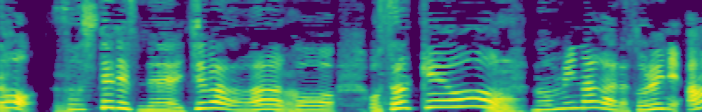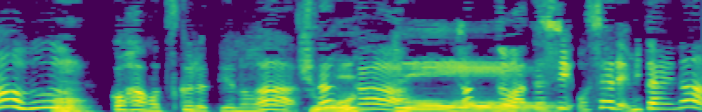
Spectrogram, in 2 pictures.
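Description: Her pitch high and swinging very widely, a woman speaks at a fairly slow pace. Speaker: voice actor. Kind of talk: casual radio talk. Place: studio.

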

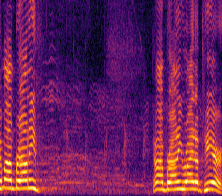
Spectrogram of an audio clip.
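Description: The man's tone is animated and upbeat. He speaks at a fairly slow pace. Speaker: corporate comedian and emcee. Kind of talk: stand-up emcee act with audience banter and a scripted product pitch. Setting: stage with live audience at a conference. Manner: animated, upbeat, playful showman patter; tongue-in-cheek. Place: stage.

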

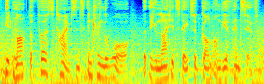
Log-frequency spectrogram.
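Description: Over clear music in the background, a man with a British accent and a fairly low pitch talks at a fairly quick pace with lively intonation. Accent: British, received pronunciation. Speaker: voice actor. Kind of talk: documentary narration. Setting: studio. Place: studio.

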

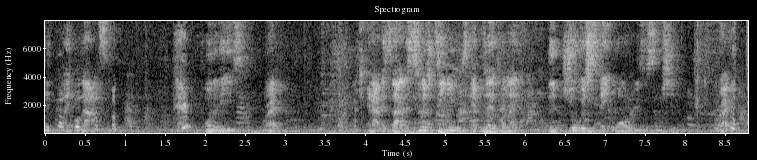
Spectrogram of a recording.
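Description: A man talks at a fairly slow pace with long, frequent pauses. Audible room echo and loud background noise surround him. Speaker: stand-up comedian. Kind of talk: stand-up comedy set, crude raunchy jokes to a live club crowd. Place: bar. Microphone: camera far.

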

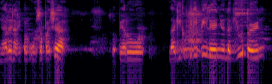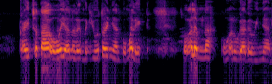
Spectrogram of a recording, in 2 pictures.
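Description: Long, frequent pauses and big swings in loudness from a man at a moderate pace. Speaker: barangay official narrating CCTV footage. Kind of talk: video commentary.

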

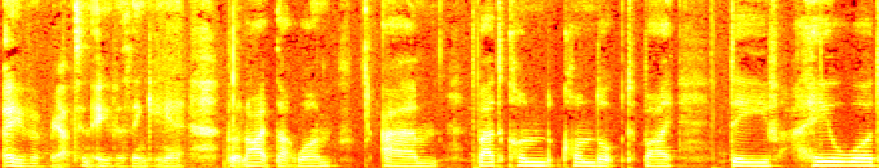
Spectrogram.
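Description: A woman with a very deep, low voice speaks very slowly and with fairly even intonation over light background noise. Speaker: comic book reviewer. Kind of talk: casual review chat. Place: home room. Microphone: phone near.

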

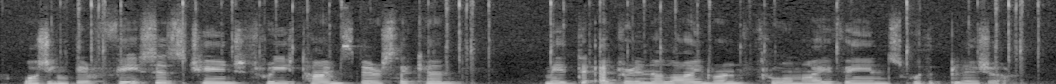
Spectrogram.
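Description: At a fairly slow pace, the voice sits at a low-to-middle pitch. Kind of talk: courtroom speech. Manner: cold, gloating, menacing.

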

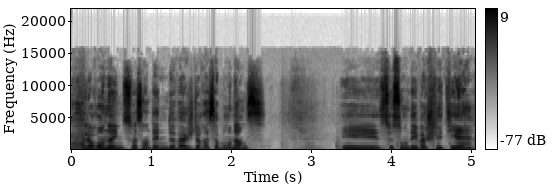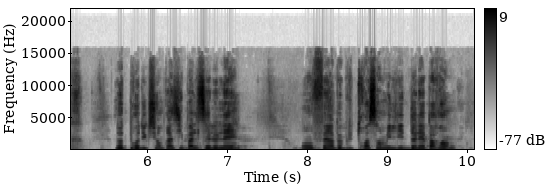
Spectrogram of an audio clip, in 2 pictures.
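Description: A woman talks fairly quickly at a medium pitch with ordinary pitch variation. She leaves long, frequent pauses. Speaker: dairy farmer. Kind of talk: casual interview.

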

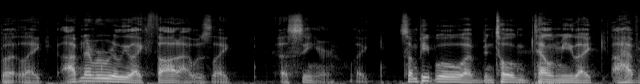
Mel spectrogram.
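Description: A man talks at a moderate pace. His pitch varies in an ordinary way.

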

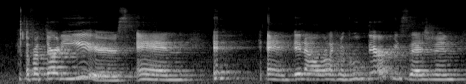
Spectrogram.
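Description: A woman speaking at a very slow pace, with noticeable background noise. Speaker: YouTuber, stuttering advocate. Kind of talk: casual talk to camera.

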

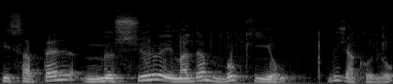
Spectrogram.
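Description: Very slow in pace, this somewhat breathy voice has a dark, mellow tone and very wide pitch swings. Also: man. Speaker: patois teacher; dialect teacher. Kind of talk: regional dialect lesson. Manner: casual, folksy. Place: classroom. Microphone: lapel.

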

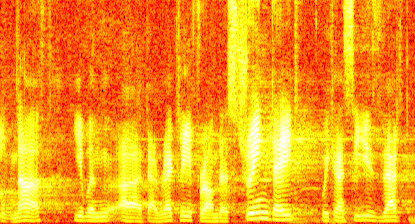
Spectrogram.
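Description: Faint music sits in the background as a man speaks at a moderate pace. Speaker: conference speaker. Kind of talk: lecture. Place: hall.

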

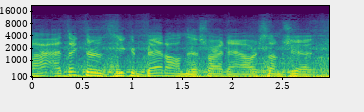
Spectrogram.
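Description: Fairly quick talking under loud background noise, with a dry sound and no echo. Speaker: motorcycle vlogger. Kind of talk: casual vlog chat. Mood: relaxed, joking. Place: motorbike. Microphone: helmet.

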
